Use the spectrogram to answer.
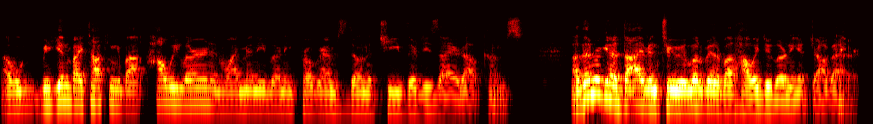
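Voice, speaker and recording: A man's voice: medium pitch, quick pace, darkish tone. A middle-aged man with a Hawaiian accent, presenting a webinar over a video call in a friendly, organized way. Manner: friendly, organized, walks through slides.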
